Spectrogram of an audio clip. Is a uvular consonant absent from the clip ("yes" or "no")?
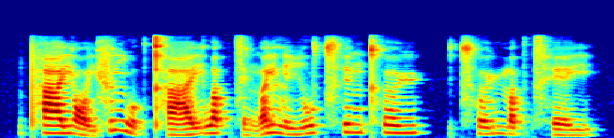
yes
